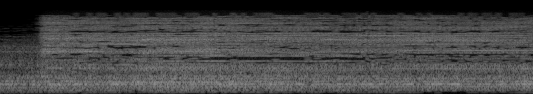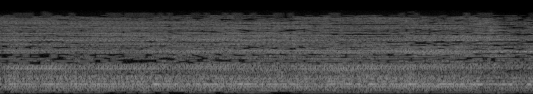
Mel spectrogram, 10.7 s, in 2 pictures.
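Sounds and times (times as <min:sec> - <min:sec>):
400 mm diamond saw cutting granite: 0:00.4 - 0:10.6.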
